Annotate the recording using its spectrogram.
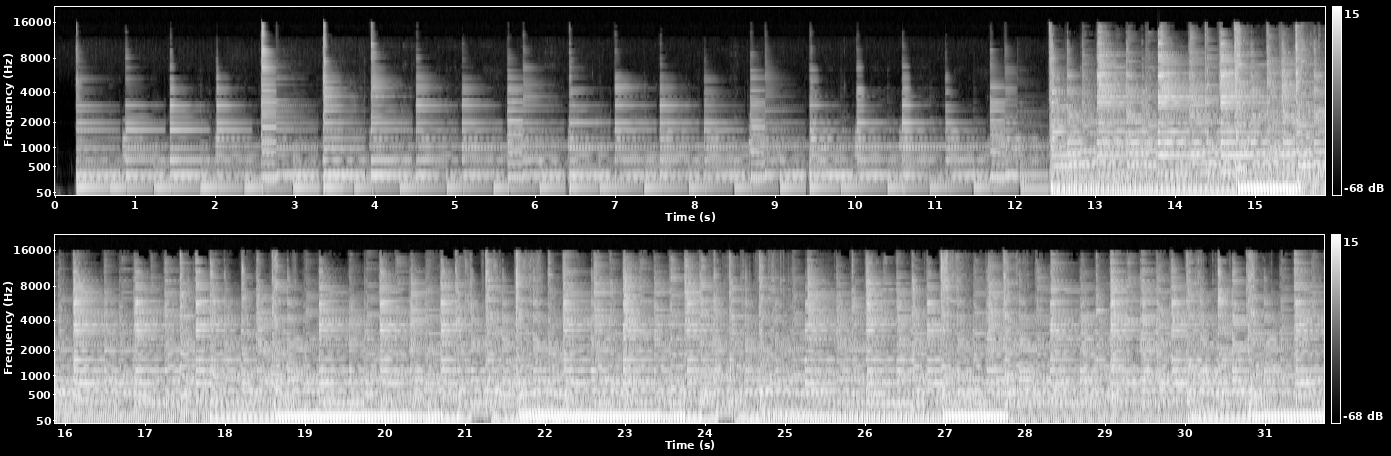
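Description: Instrumental intro played live on acoustic guitars: a steady picked guitar pattern, joined about twelve seconds in by deep bass notes and a fuller, louder band sound with strummed guitar.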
